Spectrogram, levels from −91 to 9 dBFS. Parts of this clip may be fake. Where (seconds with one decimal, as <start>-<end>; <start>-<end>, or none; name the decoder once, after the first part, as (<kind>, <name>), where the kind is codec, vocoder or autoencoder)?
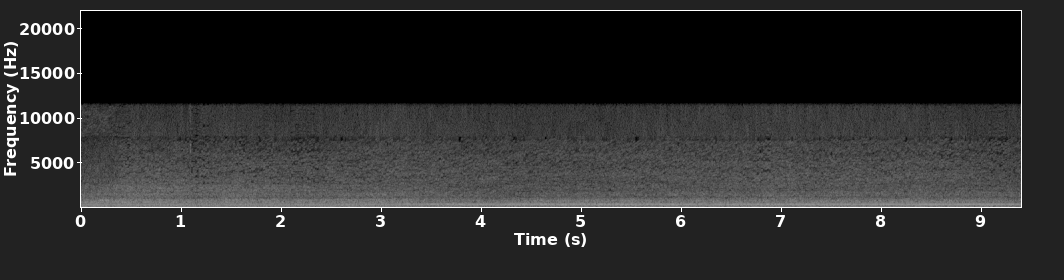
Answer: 2.5-7.7 (vocoder, Vocos)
